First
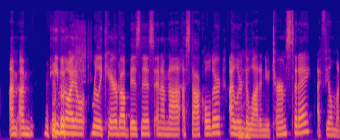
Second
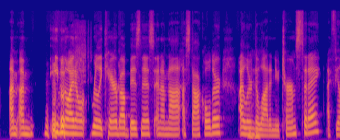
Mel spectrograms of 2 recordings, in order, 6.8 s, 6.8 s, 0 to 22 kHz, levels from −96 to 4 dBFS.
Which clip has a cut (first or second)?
first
